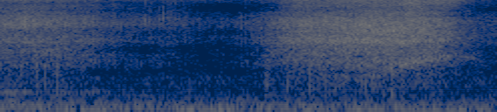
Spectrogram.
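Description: Faint low rumble of wind and handling noise on the camera's microphone, with a short hiss near the end.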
